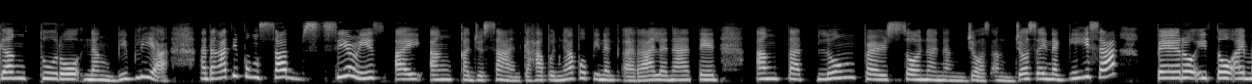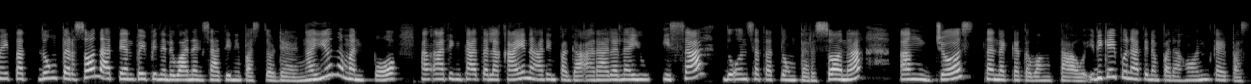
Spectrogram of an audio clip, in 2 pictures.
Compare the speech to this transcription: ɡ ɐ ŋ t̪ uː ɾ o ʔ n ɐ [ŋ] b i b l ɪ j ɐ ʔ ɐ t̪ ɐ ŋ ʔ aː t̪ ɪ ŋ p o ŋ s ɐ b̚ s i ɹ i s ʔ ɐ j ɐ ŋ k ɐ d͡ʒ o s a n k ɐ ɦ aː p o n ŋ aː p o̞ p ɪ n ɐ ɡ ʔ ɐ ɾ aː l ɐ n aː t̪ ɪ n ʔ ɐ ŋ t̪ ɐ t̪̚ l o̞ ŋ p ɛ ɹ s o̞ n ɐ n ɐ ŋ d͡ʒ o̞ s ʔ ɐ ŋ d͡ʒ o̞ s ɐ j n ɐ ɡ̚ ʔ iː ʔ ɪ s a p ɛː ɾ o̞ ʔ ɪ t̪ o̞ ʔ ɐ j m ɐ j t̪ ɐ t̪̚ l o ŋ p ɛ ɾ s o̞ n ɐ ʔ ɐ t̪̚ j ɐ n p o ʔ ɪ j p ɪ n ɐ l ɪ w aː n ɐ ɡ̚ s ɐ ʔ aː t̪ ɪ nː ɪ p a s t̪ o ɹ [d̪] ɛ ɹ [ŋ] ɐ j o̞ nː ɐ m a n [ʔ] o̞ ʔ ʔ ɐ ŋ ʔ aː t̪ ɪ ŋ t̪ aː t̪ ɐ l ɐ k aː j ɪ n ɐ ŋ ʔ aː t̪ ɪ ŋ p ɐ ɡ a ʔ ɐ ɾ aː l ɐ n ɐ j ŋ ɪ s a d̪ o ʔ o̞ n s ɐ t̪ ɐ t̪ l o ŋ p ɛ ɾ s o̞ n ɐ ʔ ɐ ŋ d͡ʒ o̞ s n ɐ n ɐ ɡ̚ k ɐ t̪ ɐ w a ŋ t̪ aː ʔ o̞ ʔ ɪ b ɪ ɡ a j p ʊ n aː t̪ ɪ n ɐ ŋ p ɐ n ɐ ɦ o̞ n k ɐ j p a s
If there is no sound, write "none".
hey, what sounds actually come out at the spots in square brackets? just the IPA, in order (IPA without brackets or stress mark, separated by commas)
ŋ, d̪, ŋ, p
